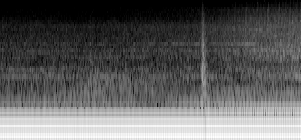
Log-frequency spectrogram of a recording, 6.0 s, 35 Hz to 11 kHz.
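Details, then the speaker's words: 2009 BMW E87 118i N46 after replacing the Valvetronic motor and eccentric shaft sensor for rough running, stalling and fault 2851, with codes cleared: smooth, even idle with a steady low beat, no misses or hunting; running fine. "okay looks okay so far seems to be running"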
